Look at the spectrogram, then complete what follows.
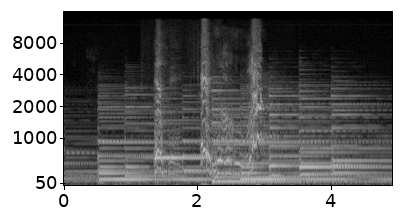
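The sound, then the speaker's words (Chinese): Sonya, a small, clever dog living in a third-floor apartment, gives three sharp, high yips over steady background music, each bark a quick bright burst with a sliding pitch, spaced about a second apart. “有一只又聪明又可爱的小狗，它的名字叫索尼娅。”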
